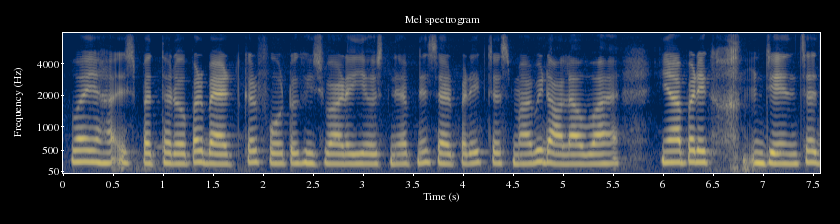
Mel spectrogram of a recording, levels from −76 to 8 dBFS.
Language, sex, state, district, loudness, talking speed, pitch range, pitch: Hindi, female, Bihar, Araria, -15 LUFS, 205 wpm, 210-235 Hz, 220 Hz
